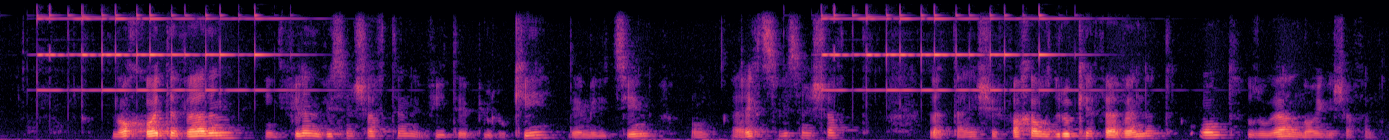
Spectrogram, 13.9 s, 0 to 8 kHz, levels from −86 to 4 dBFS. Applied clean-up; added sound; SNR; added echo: none; Bell; 9 dB; none.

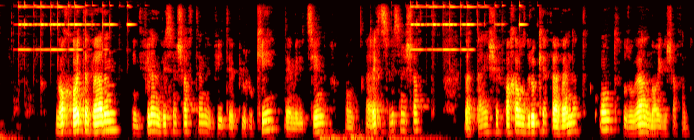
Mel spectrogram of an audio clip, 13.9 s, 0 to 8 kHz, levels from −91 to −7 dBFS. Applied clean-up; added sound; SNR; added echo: classical method Wiener filter.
